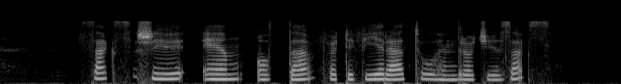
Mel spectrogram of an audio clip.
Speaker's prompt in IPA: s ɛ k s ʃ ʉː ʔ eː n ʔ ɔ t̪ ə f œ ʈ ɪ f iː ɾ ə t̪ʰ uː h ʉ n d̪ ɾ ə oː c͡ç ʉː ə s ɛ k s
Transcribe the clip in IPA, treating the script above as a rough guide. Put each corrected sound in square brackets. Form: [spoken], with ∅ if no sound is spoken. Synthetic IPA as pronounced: s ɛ k s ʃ ʉː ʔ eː n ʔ ɔ t̪ ə f œ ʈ ɪ f iː ɾ ə t̪ʰ uː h ʉ n d̪ ɾ ə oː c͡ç ʉː ə s ɛ k s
